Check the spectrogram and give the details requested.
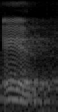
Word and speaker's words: heir: HEIR, it is not pronounced as hair, it is also pronounced as air.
